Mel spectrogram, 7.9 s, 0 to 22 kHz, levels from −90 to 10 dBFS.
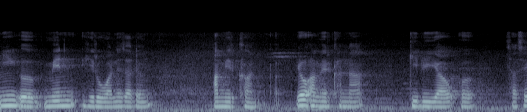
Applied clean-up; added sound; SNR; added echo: none; none; none; none.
